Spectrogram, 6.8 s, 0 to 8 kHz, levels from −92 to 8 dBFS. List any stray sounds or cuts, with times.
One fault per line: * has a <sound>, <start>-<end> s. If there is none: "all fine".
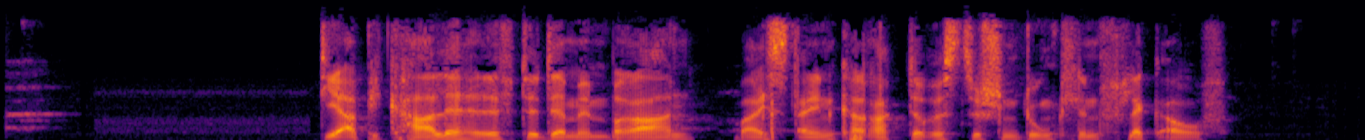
all fine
